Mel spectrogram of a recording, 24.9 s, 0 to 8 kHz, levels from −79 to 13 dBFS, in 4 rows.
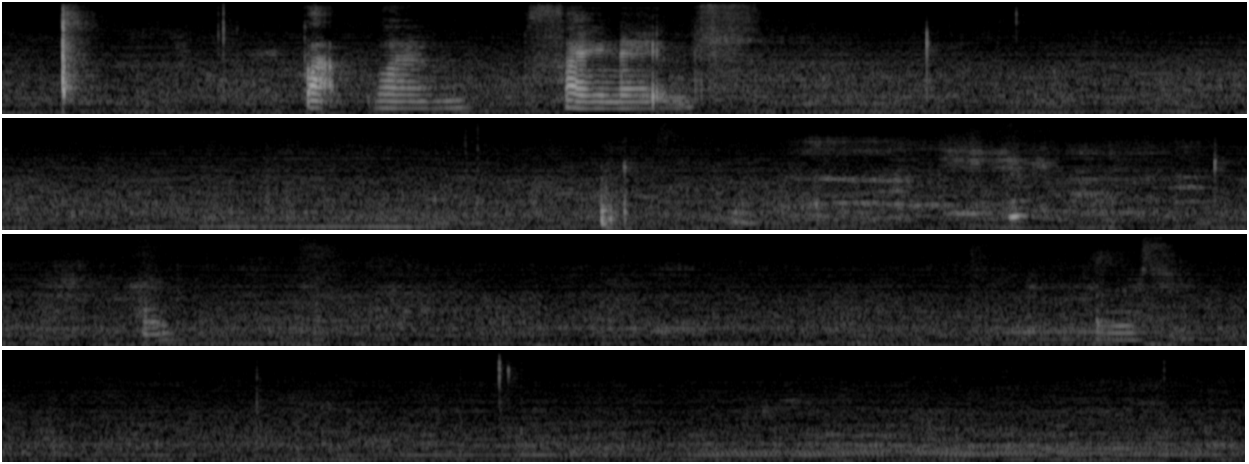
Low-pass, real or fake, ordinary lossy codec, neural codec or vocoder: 7.2 kHz; fake; none; codec, 44.1 kHz, 2.6 kbps, SNAC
